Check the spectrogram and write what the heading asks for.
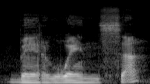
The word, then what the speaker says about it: vergüenza: But if this letter U has the umlaut dots on top, we're going to pronounce the letter U, like we, as in vergüenza, or pingüino, pingüino.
